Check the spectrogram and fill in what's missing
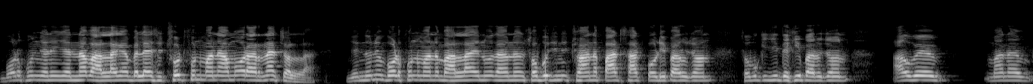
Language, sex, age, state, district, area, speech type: Odia, male, 45-60, Odisha, Bargarh, urban, spontaneous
